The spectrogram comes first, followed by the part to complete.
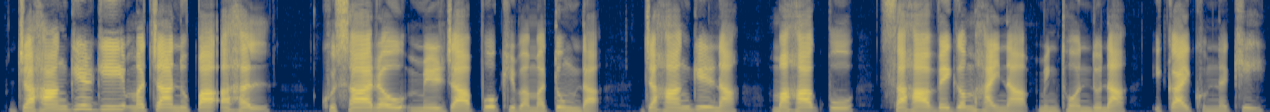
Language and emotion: Manipuri, neutral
